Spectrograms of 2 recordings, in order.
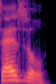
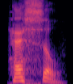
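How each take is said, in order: First: The middle consonant is a buzzing z sound. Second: The middle consonant is a hissing s sound. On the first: The speaker calls it right. "Like that song Liza with a Z" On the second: The speaker calls it wrong. "He's probably the sort of guy who'd pronounce it [name] anyway"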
